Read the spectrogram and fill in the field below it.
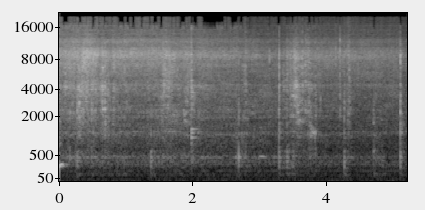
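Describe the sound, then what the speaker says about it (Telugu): Mutton curry frying in oil is stirred with a spoon, producing steady scraping and clinking strokes over a continuous sizzle, close and fairly loud with no talking. "బాగా కలబెట్టుకోవాలి"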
